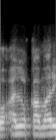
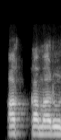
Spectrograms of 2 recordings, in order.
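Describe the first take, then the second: First: "अल कमर" with a clear l before the k; correctly separated. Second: "अक कमरु" with the l turned into a k; wrongly joined. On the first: Teacher explaining the unbroken word rule, "अल कमर" with l pronounced. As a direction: sound "अल" on its own, then "कमर". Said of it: "वो अल कमर ही पढ़ेंगे". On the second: Teacher warning against this reading, "अक कमरु" merged on k. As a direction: double the k and drop the l in "अक कमरु". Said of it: "उसको अक कमरु नहीं पढ़ेंगे". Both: Shown as a demonstration.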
